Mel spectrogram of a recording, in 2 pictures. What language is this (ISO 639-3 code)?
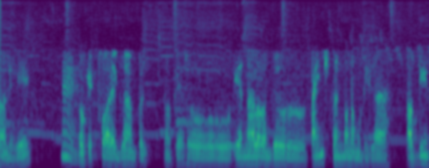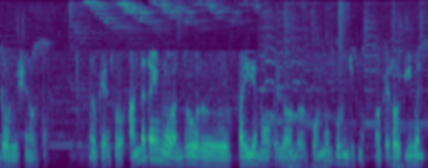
tam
